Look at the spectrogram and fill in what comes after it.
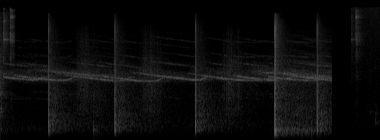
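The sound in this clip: Fireworks explode in several sharp bangs spread irregularly over a sustained high whistling tone, with crackling between bursts, a brief silence near the end, then a final faint pop or two.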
